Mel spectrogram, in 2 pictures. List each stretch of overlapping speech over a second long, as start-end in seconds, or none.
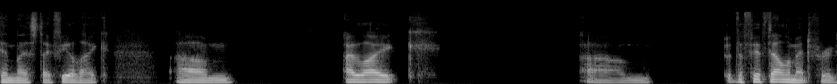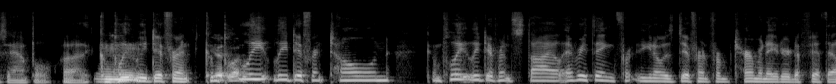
9.3-10.9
